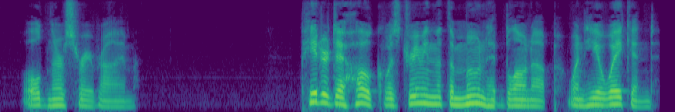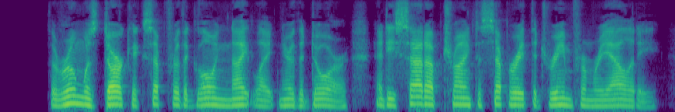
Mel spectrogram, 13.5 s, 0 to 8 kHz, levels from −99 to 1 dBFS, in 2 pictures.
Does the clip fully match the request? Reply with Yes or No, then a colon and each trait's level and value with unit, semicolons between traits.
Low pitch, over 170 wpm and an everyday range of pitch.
Yes: low, 125 Hz; average, 185 wpm; average, 3.2 semitones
